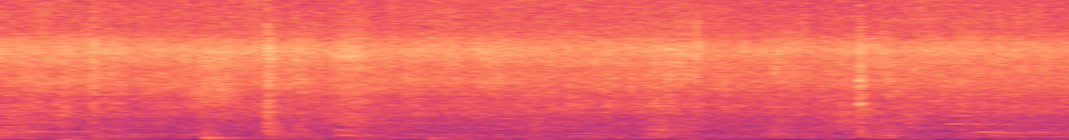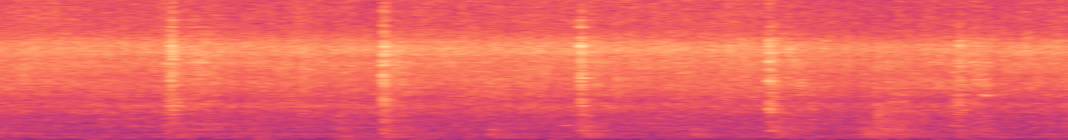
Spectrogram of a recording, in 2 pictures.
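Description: Onion and chilli sizzle steadily in a hot pan with spices, with a constant close frying hiss broken by occasional sharp ticks and pops.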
